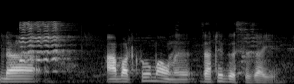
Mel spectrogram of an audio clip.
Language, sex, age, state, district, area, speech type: Bodo, male, 60+, Assam, Kokrajhar, rural, spontaneous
